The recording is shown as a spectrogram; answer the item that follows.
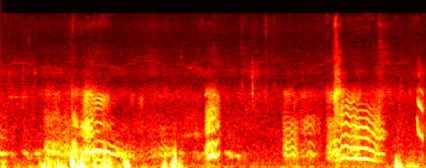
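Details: Ten-week-old Chihuahua puppies playing together: several short, wavering, whiny growl-yips, each harmonic-rich and rising then falling, in bursts about a second long, mixed with soft thumps and scuffling.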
